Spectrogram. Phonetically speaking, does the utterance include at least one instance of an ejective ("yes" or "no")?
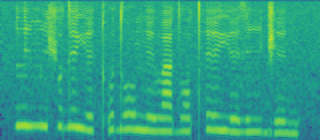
yes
